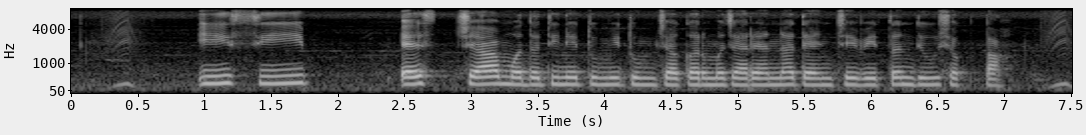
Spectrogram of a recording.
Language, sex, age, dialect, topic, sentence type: Marathi, female, 18-24, Varhadi, banking, statement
